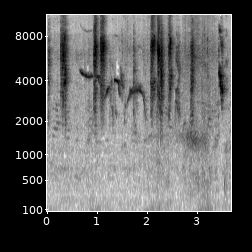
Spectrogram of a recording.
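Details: Colony of caged budgerigars, breeding pairs with eggs: loud busy chatter of sharp high chirps and thin whistled slurs rising and falling, calls coming in quick bursts almost without pause.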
